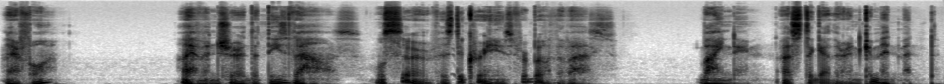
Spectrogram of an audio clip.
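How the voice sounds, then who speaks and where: Guy acting as a super husky low possessive butler, asmr roleplay, formal n lovesick, real slow. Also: animated, no room sound, full character voice. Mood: tender, possessive. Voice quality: husky, breathy, near-whisper. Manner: formal, ornate, hushed diction.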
